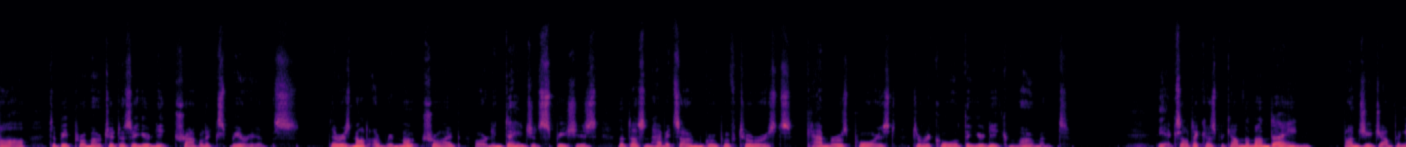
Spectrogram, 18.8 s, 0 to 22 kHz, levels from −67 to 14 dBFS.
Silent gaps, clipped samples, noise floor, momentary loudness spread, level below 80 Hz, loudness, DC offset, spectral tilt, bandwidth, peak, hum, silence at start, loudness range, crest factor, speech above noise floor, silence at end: none; under 0.1%; -68 dBFS; 11 LU; -52 dBFS; -27 LUFS; under 0.1%; -6 dB/octave; 18 kHz; -10 dBFS; none; 0 s; 4 LU; 18 dB; 42 dB; 0 s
